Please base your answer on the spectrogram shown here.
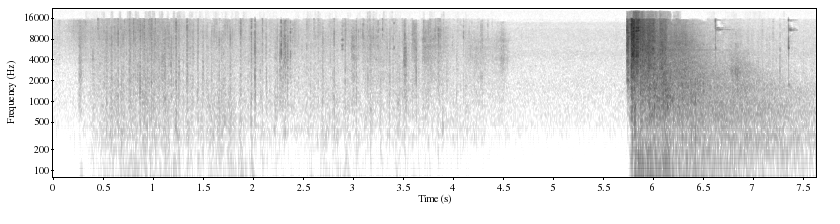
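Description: Gunfire from the video game The Last of Us Part 2 Remastered cracks out as one sudden loud blast that rings on, following a stretch of scattered rustling and low ambient noise.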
